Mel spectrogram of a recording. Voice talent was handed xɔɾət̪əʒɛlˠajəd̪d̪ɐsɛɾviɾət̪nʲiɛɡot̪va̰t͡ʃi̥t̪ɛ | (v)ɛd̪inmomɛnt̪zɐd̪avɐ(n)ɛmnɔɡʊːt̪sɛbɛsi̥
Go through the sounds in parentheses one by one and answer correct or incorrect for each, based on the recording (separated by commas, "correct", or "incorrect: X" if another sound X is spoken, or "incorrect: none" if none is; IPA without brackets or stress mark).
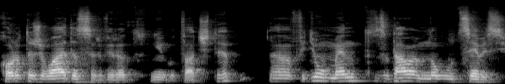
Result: incorrect: f, incorrect: m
